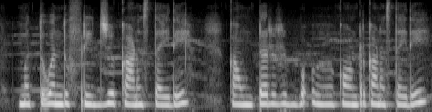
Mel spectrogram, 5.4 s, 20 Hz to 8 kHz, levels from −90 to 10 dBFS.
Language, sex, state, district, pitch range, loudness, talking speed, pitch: Kannada, female, Karnataka, Bidar, 235-260 Hz, -14 LUFS, 110 wpm, 245 Hz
